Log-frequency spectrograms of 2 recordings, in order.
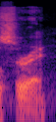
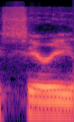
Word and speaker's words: Cire: Saray is spelled Cire. People say Siri and stuff. I'm pretty sure it's pronounced Saray.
